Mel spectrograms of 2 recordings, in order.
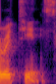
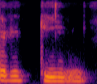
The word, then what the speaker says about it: routine: So you see yeah we have um emphasis on the second part routine.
